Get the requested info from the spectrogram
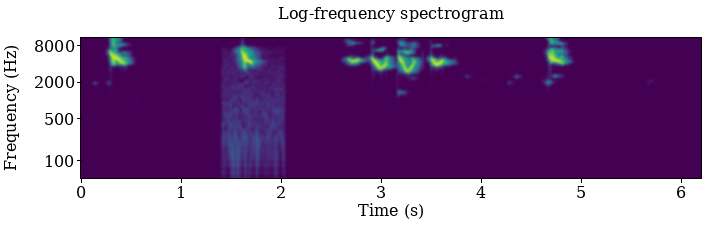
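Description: Verdin giving short, high chip calls spaced about a second apart, with a quick run of four notes about halfway through.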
